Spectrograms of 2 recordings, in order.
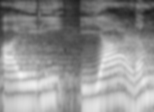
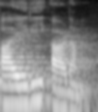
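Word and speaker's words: आयरियाणं: कल भी मैंने आपको बताया था कि हमें नमो आयरी याड़म शब्द बोलना है, आड़म नहीं। आप लोग उच्चारण कर रहे हैं तो आड़म शब्द बोलते हैं, नमो आयरी आड़म।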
